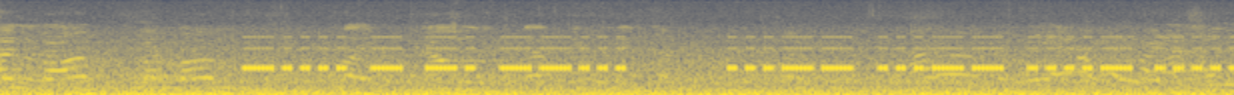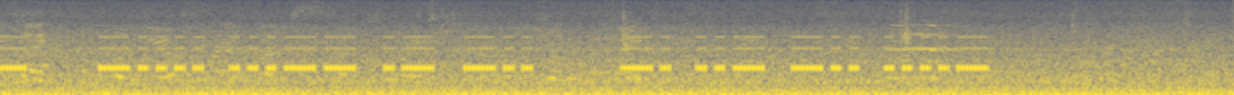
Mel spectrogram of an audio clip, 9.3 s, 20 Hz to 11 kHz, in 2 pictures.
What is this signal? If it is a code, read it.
Morse code (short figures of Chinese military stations), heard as a keyed tone, hand-sent with a paddle, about 35 wpm, 970 Hz, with street noise. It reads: 6097 3344 6318 9284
